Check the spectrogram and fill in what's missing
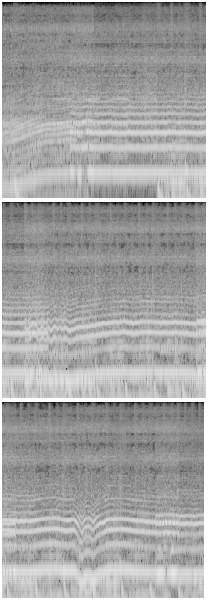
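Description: A chainsaw rips through a massive log about five feet in diameter, its engine holding a loud, steady, high-pitched whine right up close for the whole stretch, with slight dips in pitch as the chain bites into the wood.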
